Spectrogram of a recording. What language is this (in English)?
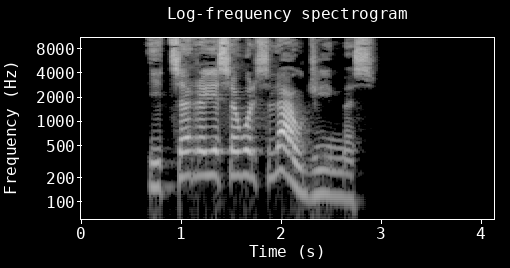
Kabyle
